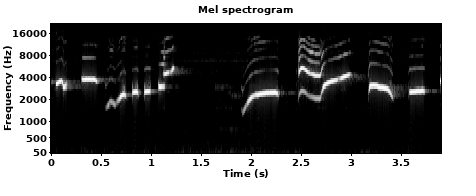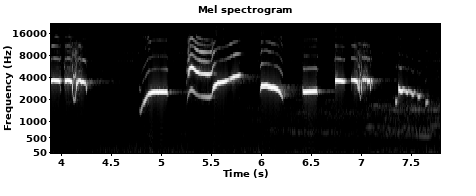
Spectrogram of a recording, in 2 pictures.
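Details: Loud challenge singing from an oriental magpie-robin, meant to rouse other magpie-robins to reply. Bright whistles slur sharply upward, mixed with level piping notes and quick chips, delivered in two dense phrases.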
